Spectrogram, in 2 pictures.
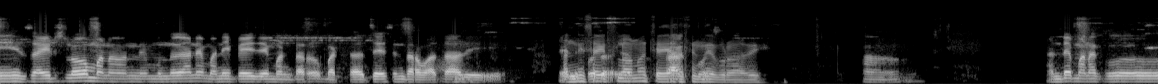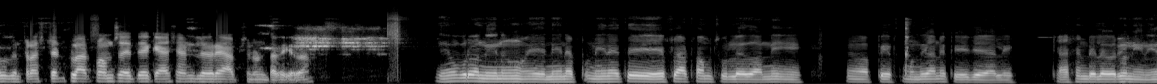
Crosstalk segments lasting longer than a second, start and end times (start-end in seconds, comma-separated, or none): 5.7-7.2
